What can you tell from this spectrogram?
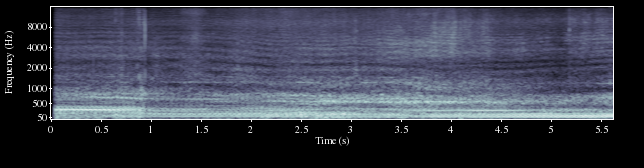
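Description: GMC Yukon Denali SUV's V8 engine running steadily under power as the truck drifts across loose desert sand.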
